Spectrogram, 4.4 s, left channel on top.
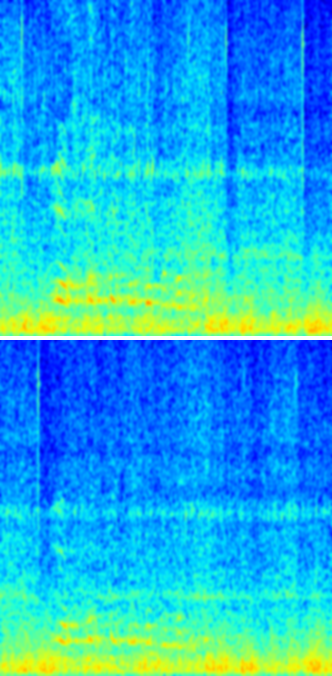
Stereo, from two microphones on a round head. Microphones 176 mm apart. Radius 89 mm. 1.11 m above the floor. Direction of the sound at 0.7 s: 15° left (ahead or behind).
